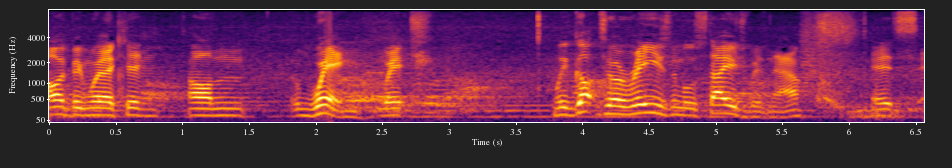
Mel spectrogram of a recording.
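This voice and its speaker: Male fabricator, casual build update, halting delivery, faint workshop noise behind. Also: mid-range voice, a bit bright. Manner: halting, restarts often, plain technical talk. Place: indoor car workshop.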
